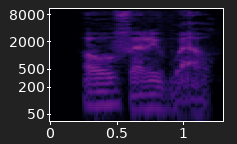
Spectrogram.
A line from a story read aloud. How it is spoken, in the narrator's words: he said gently, respectfully, but with a faint ridicule that did not escape Sirius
